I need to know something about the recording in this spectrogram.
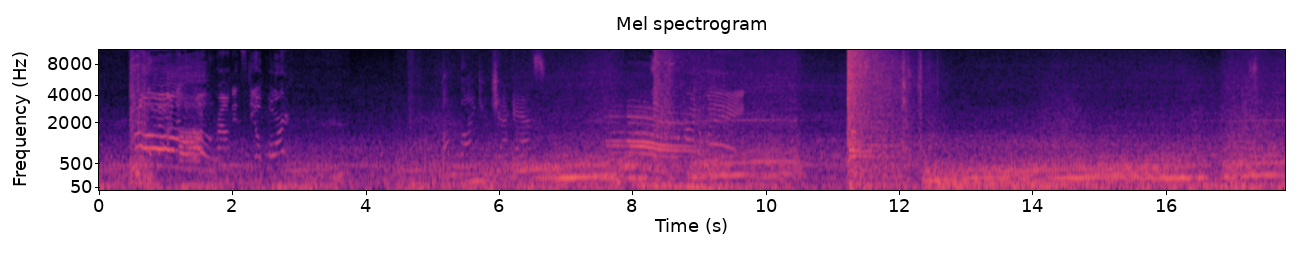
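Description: A vehicle engine hums and revs steadily as it drives.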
